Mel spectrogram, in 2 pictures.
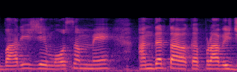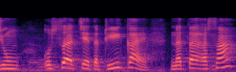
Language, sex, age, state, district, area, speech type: Sindhi, female, 60+, Delhi, South Delhi, urban, spontaneous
